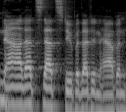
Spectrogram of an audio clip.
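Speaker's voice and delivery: imitated dismissive, scornful attitude. Retelling an argument, imitating a friend's dismissive attitude. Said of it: "I'm trying to imitate the attitude".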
